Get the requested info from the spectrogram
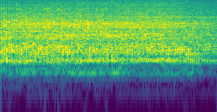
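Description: Steady rasping noise of wood being cut, a sound effect matching a square being cut out of a wooden board. It begins to fade near the end.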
